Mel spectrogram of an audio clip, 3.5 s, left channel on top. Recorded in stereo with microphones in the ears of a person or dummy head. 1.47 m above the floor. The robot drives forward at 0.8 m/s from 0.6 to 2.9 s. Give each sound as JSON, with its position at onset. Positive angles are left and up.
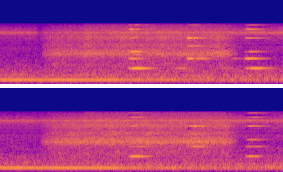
{"t": 1.6, "sound": "a ringtone", "side_deg": 75, "distance_m": 10.0}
